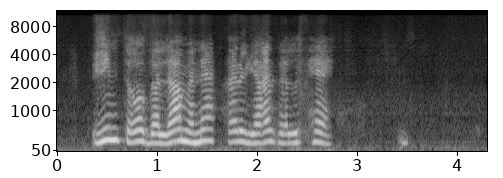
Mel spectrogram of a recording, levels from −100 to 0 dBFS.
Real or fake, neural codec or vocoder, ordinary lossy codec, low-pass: fake; codec, 16 kHz in and 24 kHz out, 0.8 kbps, FocalCodec, streaming, 65536 codes; Opus, 64 kbps; 10.8 kHz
